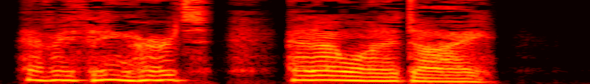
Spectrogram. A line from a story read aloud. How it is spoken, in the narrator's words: Caius gasped as sweat continued to pour down his face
